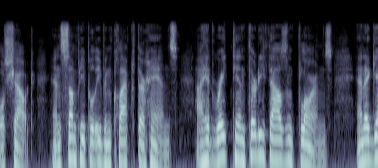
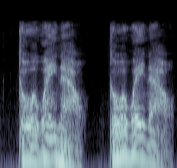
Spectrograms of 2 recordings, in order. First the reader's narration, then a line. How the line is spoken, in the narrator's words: a voice whispered to me on my right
